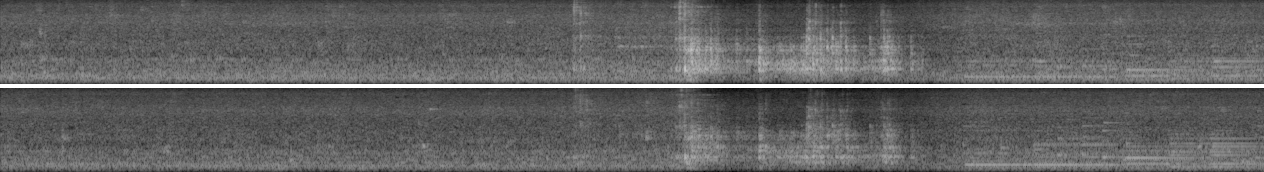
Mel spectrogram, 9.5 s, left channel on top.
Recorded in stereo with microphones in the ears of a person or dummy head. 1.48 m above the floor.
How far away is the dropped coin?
About 2 m.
